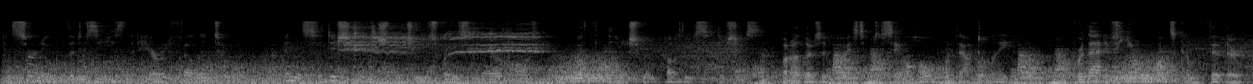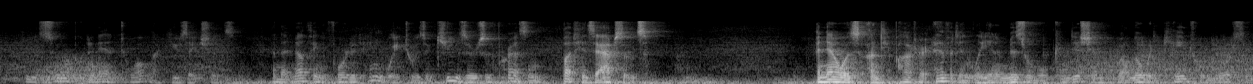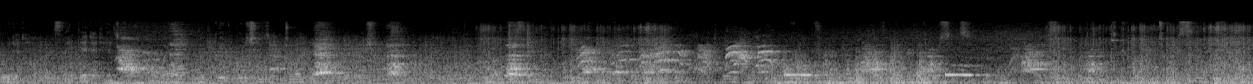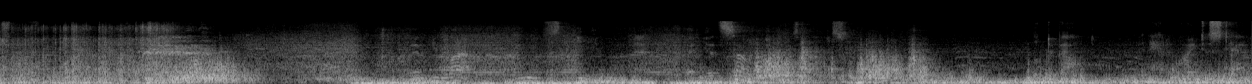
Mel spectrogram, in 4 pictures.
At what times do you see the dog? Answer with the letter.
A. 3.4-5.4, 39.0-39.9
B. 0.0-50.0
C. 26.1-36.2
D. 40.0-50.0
C.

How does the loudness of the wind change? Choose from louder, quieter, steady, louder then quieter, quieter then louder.
louder.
